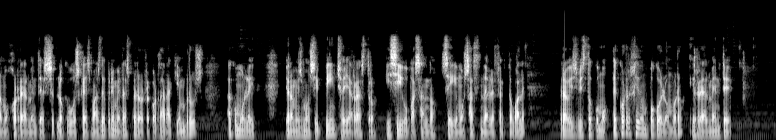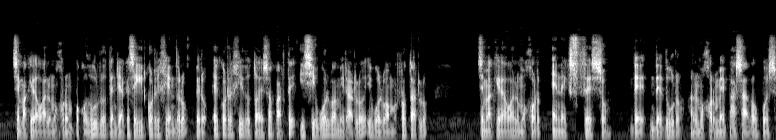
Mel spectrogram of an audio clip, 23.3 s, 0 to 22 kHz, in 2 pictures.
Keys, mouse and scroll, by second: 2.2 click, 4.7 click, 7.8 middle click, 8.5 click, 9.5-9.9 scroll down 3, 9.9 middle click, 10.6 scroll down 1, 10.9 middle click, 11.4-12.0 scroll up 1, 12.0 click, 12.0-12.4 scroll up 1, 13.5 scroll down 1, 13.8 middle click, 14.1 shift+middle click, 15.5 click, 16.1 shift+middle click, 17.1 r, 18.9 middle click, 19.1 middle click.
